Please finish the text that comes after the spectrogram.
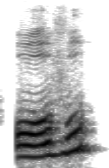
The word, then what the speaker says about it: ovo: Ovo, fechado, ovos, aberto. Osso, fechado, ossos, aberto.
